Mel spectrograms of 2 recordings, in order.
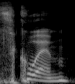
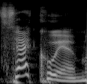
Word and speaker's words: Sequim: Mike from 90 day lives this is called Sequim yes that's what you're saying I said Sequim Sequim that's how they spell it um sequence sequence really it looked like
